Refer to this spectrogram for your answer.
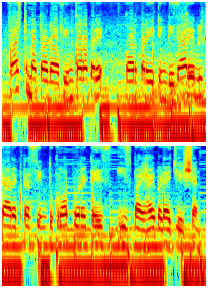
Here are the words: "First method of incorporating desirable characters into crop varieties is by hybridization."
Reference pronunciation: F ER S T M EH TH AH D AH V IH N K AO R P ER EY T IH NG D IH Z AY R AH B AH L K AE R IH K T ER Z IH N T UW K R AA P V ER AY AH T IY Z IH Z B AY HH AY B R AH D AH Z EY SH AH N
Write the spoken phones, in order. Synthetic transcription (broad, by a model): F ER S T M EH T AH D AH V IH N K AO R P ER EY T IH NG D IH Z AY R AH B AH L K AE R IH K T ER S IH N T UW K R AA P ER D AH T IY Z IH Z B AY HH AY B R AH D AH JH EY SH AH N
